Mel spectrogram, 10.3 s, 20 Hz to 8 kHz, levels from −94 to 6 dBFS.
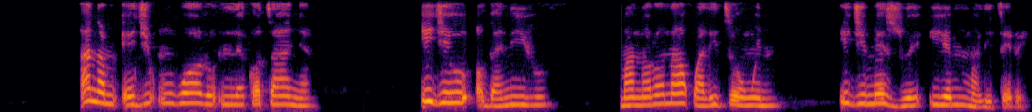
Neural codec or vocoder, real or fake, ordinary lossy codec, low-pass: none; real; Opus, 24 kbps; 7.2 kHz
